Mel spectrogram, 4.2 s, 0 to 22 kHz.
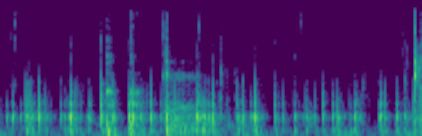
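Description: Fingertips tap the cover of a blue hardcover notebook held upright, giving about a dozen light, dry taps in an uneven rhythm. Each tap has a hollow, mid-pitched knock around 460 Hz with some brighter clicks, and it dies away almost instantly.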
